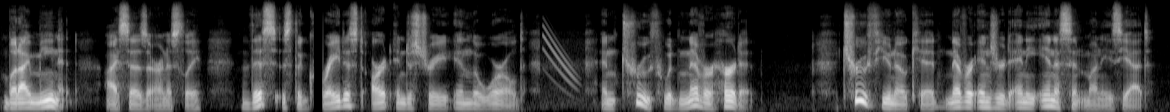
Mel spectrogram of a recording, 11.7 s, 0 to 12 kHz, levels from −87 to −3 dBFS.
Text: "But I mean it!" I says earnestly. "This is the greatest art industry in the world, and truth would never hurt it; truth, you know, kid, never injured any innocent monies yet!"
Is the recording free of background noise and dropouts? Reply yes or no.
no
